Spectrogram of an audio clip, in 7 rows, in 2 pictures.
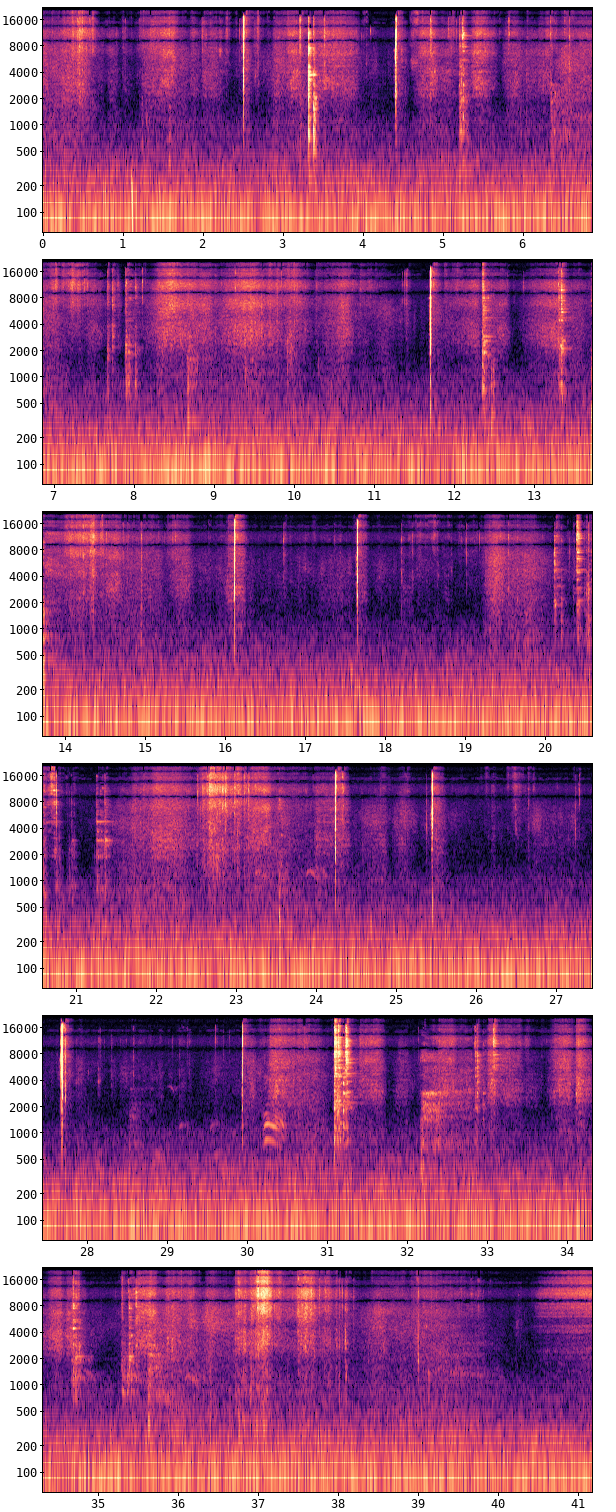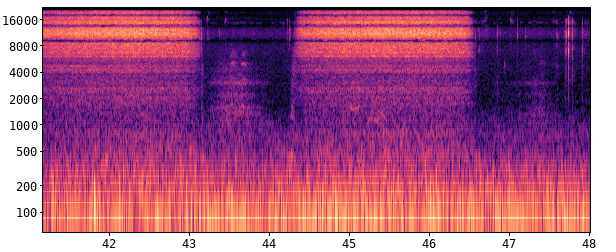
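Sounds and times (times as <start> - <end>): wood crackling in stove: 0.0 - 48.0
low stove rumble: 29.6 - 46.5.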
